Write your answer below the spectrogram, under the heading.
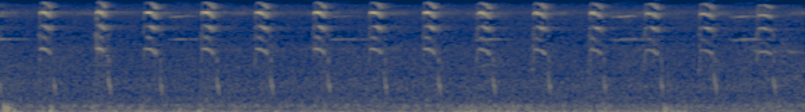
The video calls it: Loud Squirrel Sounds -squirrel chirping Sounds Loud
